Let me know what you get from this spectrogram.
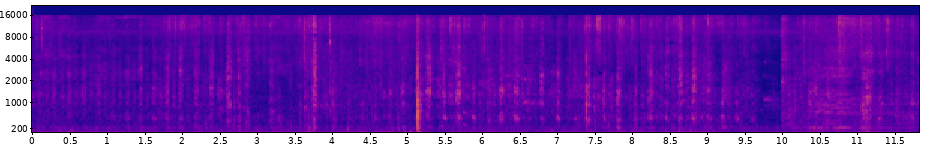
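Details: American Pit Bull Terrier panting quietly: soft, breathy, rapid huffs run steadily through the recording, with no barks. A single sharp click stands out near the middle, and a few fainter knocks follow.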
